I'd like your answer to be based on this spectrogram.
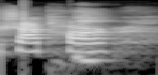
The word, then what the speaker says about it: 沙滩儿: 而且沙滩这个地方就是在景山公园的东边，你就觉得，哎，景山公园旁边竟然还有个沙滩，但其实它念成沙滩儿。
